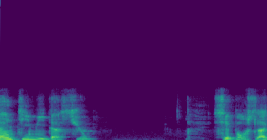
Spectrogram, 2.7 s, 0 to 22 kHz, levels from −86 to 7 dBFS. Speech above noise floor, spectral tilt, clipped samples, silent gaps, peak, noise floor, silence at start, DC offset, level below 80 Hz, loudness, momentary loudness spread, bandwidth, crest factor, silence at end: 51 dB; -5.5 dB/octave; under 0.1%; none; -6 dBFS; -74 dBFS; 0 s; under 0.1%; -68 dBFS; -24 LUFS; 16 LU; 8.2 kHz; 18 dB; 0 s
